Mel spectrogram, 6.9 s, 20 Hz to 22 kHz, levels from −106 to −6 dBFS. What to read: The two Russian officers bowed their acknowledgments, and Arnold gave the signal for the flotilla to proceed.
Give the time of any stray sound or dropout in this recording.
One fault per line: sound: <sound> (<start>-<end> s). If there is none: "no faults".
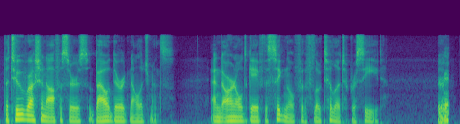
sound: laugh (6.6-6.7 s)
